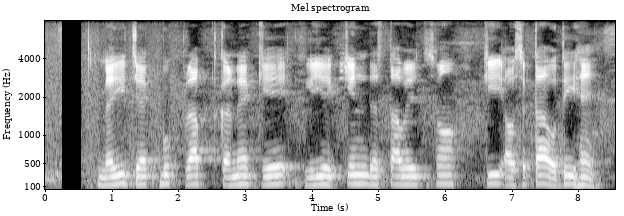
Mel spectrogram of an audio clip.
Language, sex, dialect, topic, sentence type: Hindi, male, Marwari Dhudhari, banking, question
